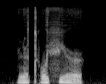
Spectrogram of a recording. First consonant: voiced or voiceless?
voiced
